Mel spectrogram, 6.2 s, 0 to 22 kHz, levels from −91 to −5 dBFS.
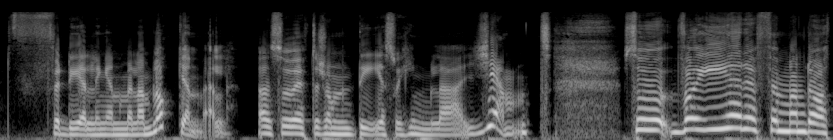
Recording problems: distortion; slight; 9 dB below the speech

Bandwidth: 15 kHz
